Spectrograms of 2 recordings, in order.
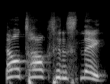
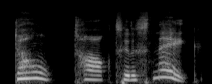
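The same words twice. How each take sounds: First: High and louder, pressing the warning; urgent warning. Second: Slowly drawn-out warning; very slow grave warning; slow ominous warning. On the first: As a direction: warn him sharply and loud. Passerby warning the man. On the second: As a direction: stretch every word like a omen. People kept warning him. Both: Acted.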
